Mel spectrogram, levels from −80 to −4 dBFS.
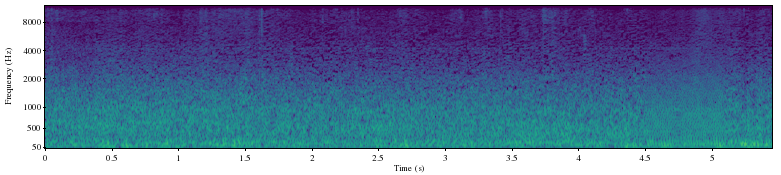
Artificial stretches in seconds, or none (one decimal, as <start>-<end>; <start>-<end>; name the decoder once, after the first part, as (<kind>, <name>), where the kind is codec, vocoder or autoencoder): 4.5-5.1 (vocoder, Vocos)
